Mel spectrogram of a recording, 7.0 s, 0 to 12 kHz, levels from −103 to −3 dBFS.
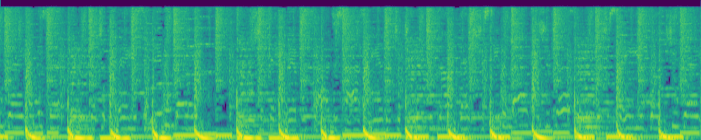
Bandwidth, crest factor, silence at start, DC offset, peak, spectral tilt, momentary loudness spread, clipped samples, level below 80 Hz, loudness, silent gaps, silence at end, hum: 10.5 kHz; 10 dB; 0 s; under 0.1%; 0 dBFS; -4.5 dB/octave; 2 LU; under 0.1%; -14 dBFS; -13 LUFS; none; 0 s; none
